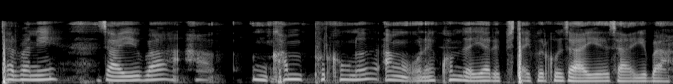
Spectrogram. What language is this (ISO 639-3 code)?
brx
